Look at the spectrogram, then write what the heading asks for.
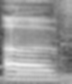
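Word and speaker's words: を: It's pronounced as O. Like it's just like the O basically.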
